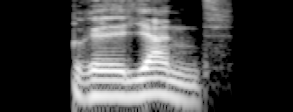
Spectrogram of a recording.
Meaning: 1. brilliant 2. A small size of type, standardized as 3 point
- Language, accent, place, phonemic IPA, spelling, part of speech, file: German, Germany, Berlin, /bʁɪlˈjant/, Brillant, noun, De-Brillant.ogg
